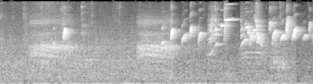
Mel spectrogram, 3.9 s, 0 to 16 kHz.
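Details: European goldfinch recorded as a competition entry in a goldfinch song championship in 2016; faint buzzy notes give way to a rapid run of twittering, chirping high notes in the last two seconds.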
